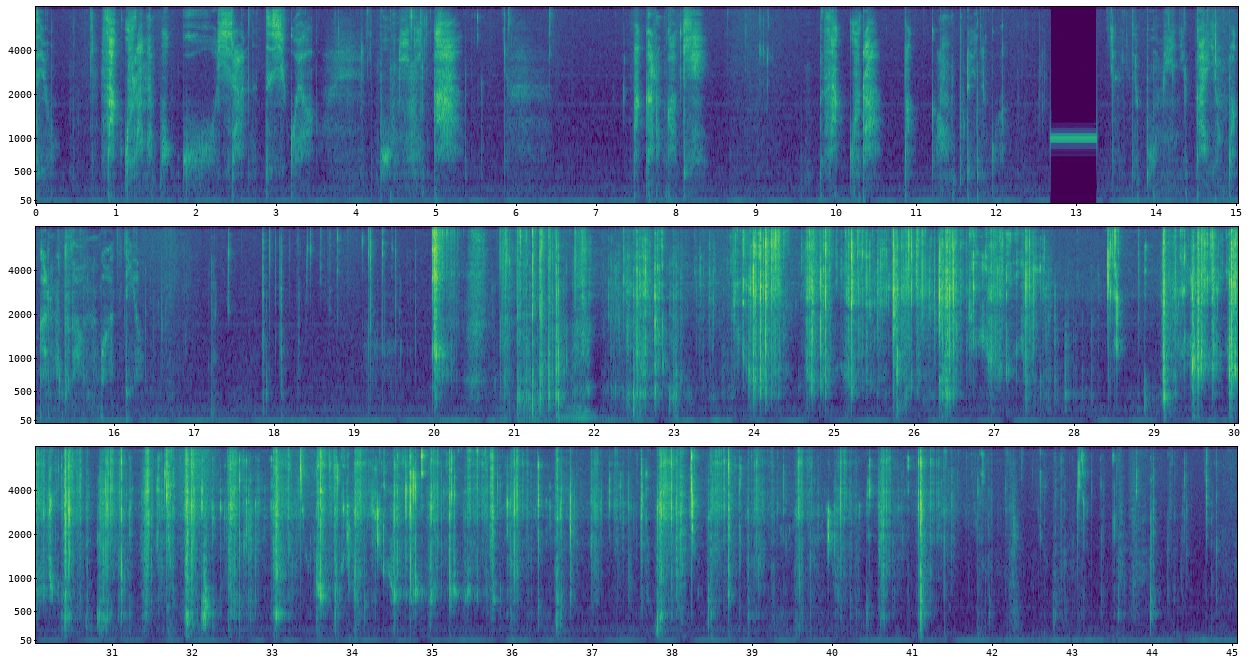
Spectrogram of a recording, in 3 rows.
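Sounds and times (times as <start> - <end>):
crunchy candy shell chewing: 17.8 - 44.9
bite cracking hard candy: 19.1 - 42.0.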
